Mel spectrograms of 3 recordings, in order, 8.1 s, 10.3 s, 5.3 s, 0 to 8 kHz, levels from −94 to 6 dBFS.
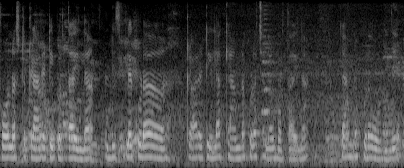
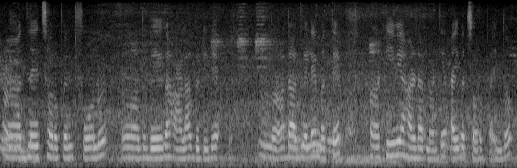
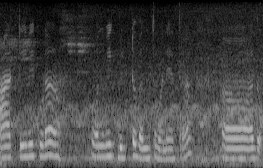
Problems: background sounds at intervals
